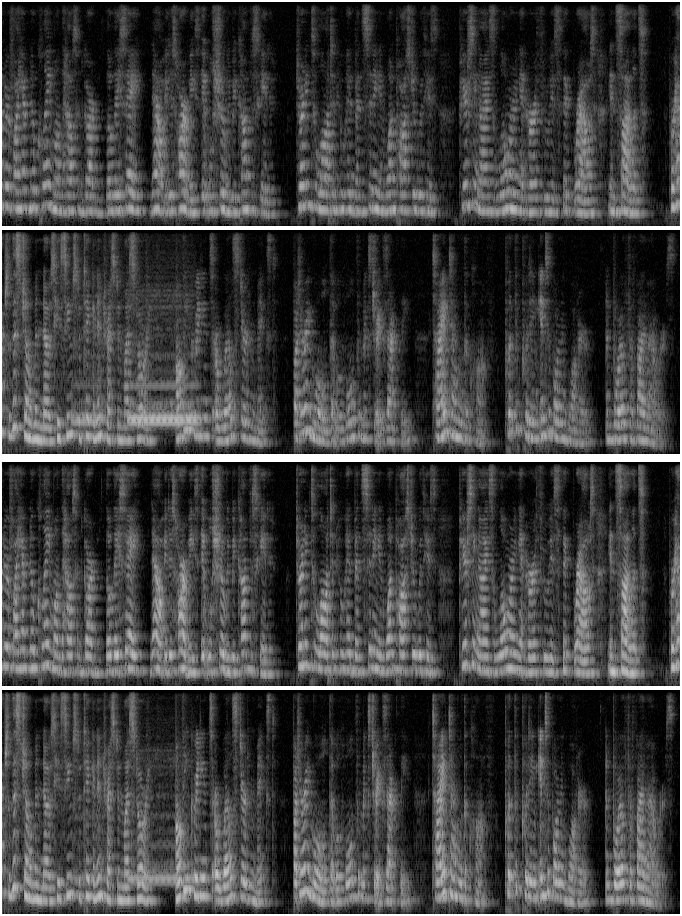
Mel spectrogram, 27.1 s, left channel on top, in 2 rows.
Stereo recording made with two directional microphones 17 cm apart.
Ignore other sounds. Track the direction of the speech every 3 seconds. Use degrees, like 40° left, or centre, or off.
70° right, 70° right, 70° right, 60° right, 20° right, 30° right, 60° right, 70° right, 70° right.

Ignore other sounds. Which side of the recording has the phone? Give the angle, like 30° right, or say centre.
60° left.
